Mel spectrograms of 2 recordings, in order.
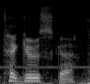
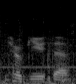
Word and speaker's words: Togusa: Is it Tegusa? Togusa. Togiza, got it.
